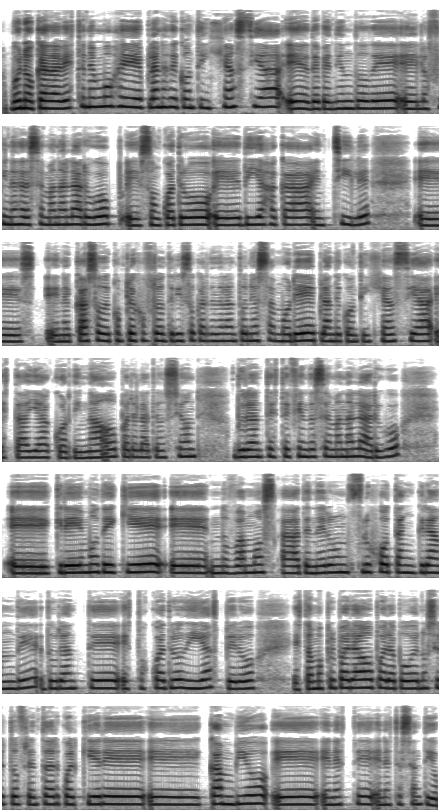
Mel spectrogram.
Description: Según señaló la Delegada Presidencial Provincial, Claudia Pailalef, el operativo incluye controles de tránsito y medidas adicionales en puntos estratégicos, como el complejo fronterizo Cardenal Samoré, donde se reforzarán los servicios para manejar un posible aumento en el flujo de vehículos que se espera crucen durante estos días.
